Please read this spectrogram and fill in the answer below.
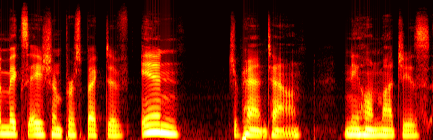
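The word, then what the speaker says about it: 日本町: But to be able to speak from the mixed Asian perspective in Japantown, Nihon Machi is how you say it in Japanese.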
